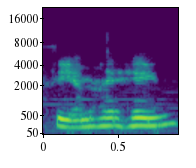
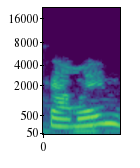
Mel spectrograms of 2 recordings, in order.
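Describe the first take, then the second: First: It is said letter by letter as written. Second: It is said unlike how the letters suggest. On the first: The speaker calls it wrong. "when you read it, it looks like Samhain" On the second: The speaker calls it right. "it's pronounced Samhain"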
